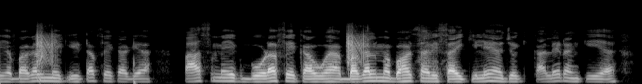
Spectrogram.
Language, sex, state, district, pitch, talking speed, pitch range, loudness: Hindi, male, Jharkhand, Garhwa, 140 Hz, 240 wpm, 130-150 Hz, -18 LUFS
